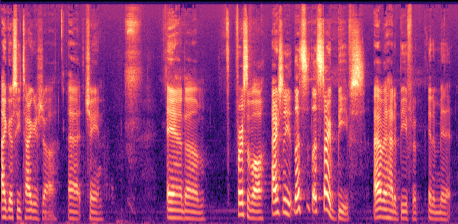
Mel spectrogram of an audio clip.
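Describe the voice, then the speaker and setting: A podcast co-host chats casually, rambling with plenty of fillers and jokes. His mid-range voice has lively intonation and a moderate pace.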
